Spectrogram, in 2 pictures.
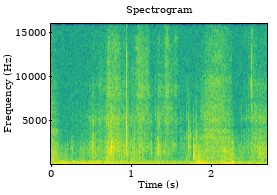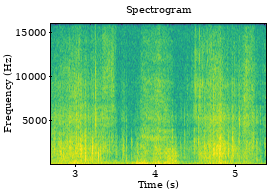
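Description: Hands pressing and squeezing into a deep bed of loose powdered gym chalk: an irregular crunching and crackling that swells a few times.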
